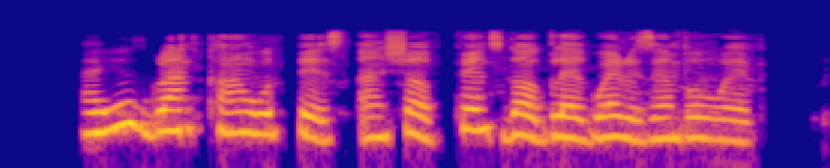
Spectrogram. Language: Nigerian Pidgin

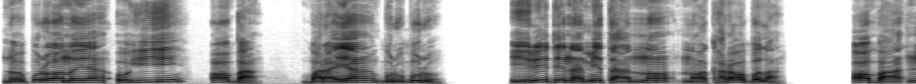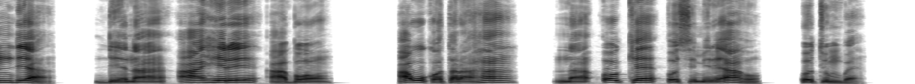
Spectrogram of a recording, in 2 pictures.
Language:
Igbo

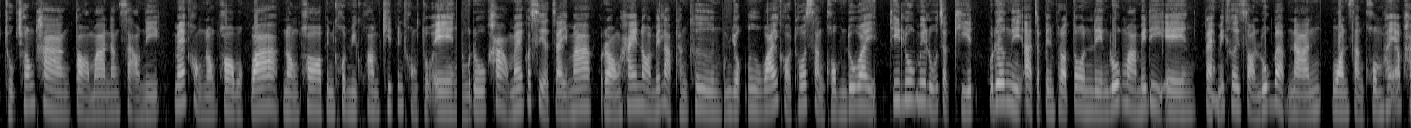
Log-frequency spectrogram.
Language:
Thai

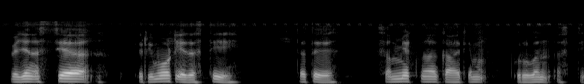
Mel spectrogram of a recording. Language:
Sanskrit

